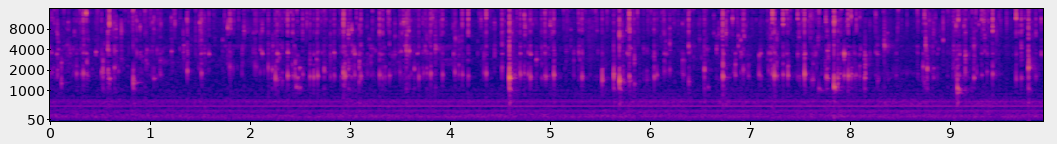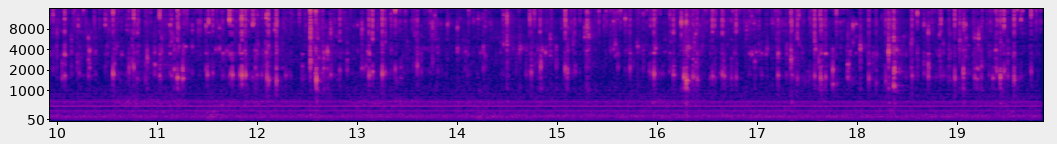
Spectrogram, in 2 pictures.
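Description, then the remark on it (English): A small tabletop water feature on a bedside cabinet trickles and splashes steadily down a series of pots, a continuous patter of dripping water with a faint steady hum underneath and no talking, heard through a phone held near it. “It's nice because it cascades down all the pots.”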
